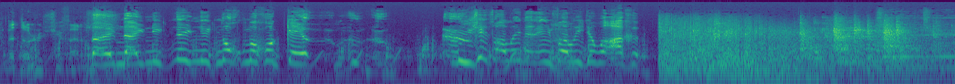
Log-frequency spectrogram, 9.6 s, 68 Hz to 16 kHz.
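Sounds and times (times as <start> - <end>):
speech: 0.2 - 6.6
barrage of heavy explosions: 6.6 - 9.0
continuous roar: 6.6 - 9.5.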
